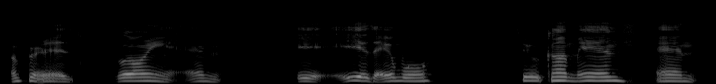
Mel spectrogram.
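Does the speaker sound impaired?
Yes: cerebral palsy.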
